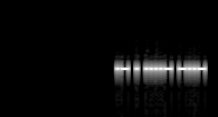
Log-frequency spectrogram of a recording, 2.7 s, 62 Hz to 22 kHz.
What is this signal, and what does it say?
Morse code, heard as a keyed tone, about 40 wpm, 700 Hz. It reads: AE4X
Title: USA Call Signs - 4 Characters - Repeated 3x - 40wpm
